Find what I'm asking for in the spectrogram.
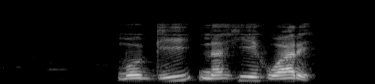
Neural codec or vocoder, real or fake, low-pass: none; real; 7.2 kHz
